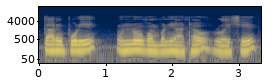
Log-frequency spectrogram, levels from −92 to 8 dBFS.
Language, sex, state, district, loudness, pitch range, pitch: Bengali, male, West Bengal, Alipurduar, -13 LUFS, 130-145 Hz, 140 Hz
